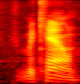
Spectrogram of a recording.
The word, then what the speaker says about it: McCown: The Seahawks hate to put away games, even when they're better than the other team, and they have Josh McNown playing quarterback. McCown, not McNown. I don't even know how to say his name.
